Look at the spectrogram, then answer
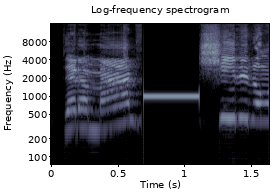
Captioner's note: beep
